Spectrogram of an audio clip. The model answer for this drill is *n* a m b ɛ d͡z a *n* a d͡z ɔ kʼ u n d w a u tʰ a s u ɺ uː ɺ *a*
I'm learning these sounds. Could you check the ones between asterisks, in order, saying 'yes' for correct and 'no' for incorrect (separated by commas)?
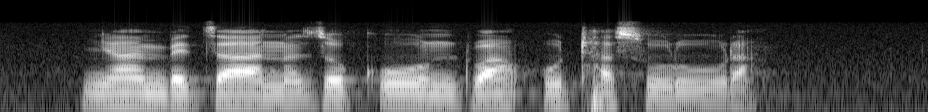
no, yes, yes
